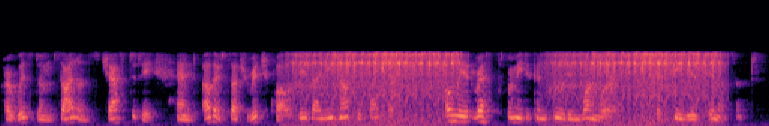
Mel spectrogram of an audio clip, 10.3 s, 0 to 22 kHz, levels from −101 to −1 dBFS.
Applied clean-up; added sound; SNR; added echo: none; Rattle (instrument); -3 dB; none.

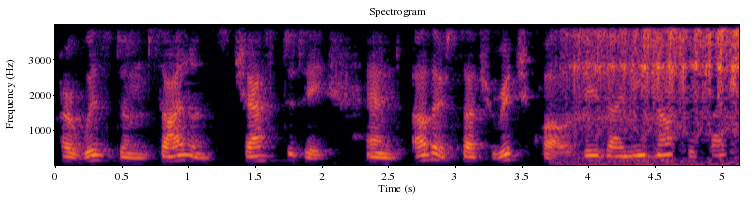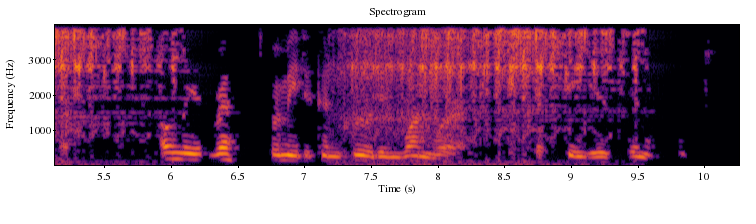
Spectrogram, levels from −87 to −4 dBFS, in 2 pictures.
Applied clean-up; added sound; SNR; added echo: classical method spectral subtraction.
